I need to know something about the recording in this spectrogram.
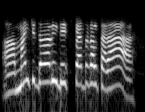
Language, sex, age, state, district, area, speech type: Telugu, female, 60+, Andhra Pradesh, Nellore, rural, conversation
